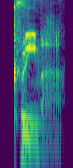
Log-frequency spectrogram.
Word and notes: creamer: British English

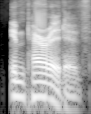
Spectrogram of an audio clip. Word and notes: imperative: American English

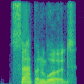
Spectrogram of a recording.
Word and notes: Sappanwood: British English

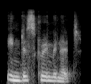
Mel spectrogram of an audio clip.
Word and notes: indiscriminate: Indian

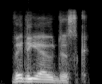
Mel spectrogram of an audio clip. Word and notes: videodisc: British English

